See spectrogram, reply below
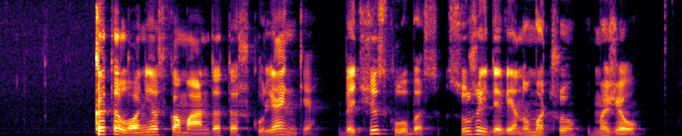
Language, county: Lithuanian, Vilnius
